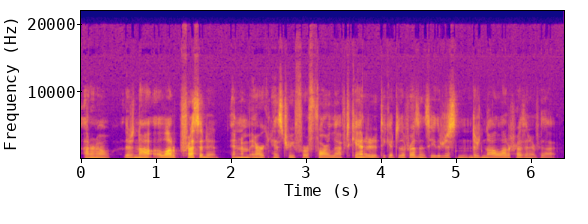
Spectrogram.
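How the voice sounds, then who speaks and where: A young woman answering patron questions on a casual livestream from her bedroom, thoughtful and hesitant, with a slightly hoarse voice, speaking into a studio mic. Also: on the low side, level tone, very fast. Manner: thoughtful, hesitant, many restarts and ums. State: voice getting hoarse. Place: small bedroom lit purple. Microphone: studio mic on arm, front of frame.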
